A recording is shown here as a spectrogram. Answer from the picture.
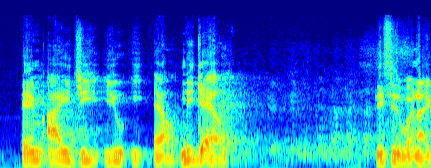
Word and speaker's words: Miguel: he called Miguel this is my name Miguel m-i-g-u-e-l Miguel this is when I go for asking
